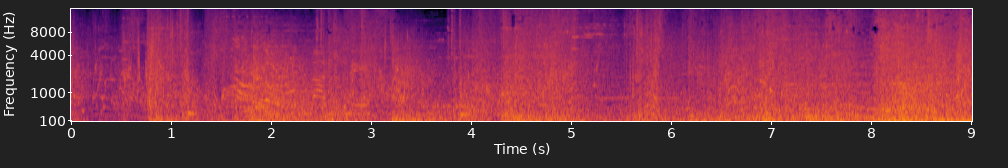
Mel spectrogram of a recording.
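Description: Spell blasts and weapon clashes burst in a busy game battle.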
